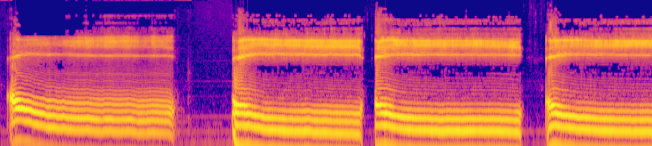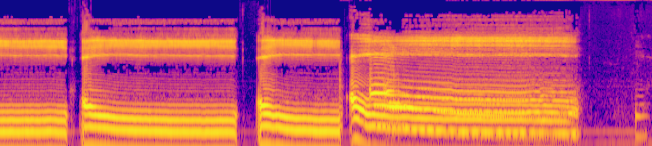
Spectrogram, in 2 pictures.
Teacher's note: two sounds blended into one it's e plus e a a emphasize the second sound which is the Y Buzz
